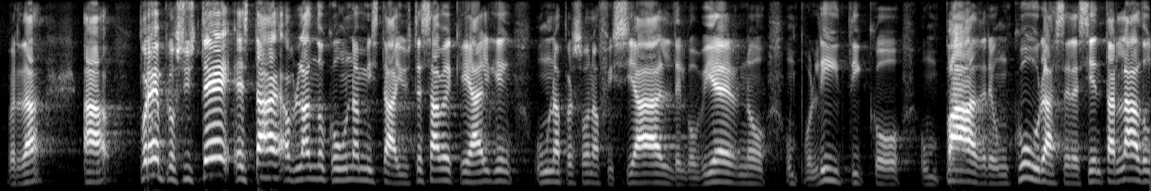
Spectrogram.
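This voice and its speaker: A young adult man preaches a sermon as pastor of his congregation, his voice on the high side with a sharp tone. He tells everyday stories conversationally, filling them with fillers and building up rising emphasis.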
